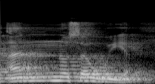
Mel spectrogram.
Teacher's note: غنہ ہے، نون ساکن کے بعد پھر نون آیا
